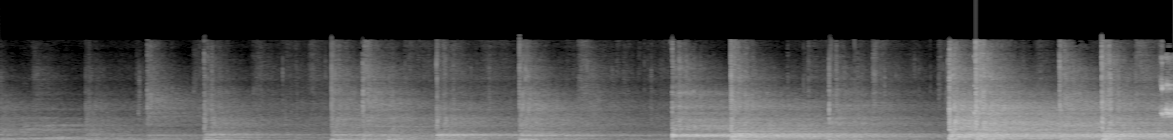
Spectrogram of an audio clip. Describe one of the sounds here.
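A racquetball smacks sharply against the walls and echoes through an enclosed court.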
